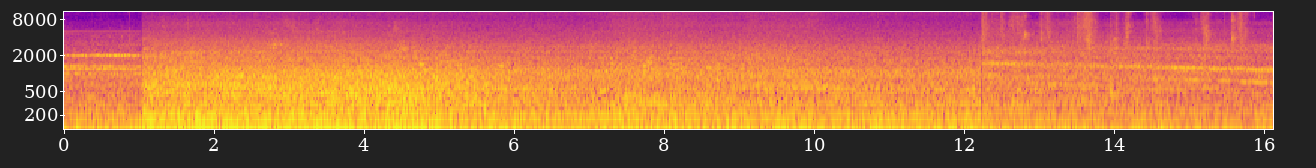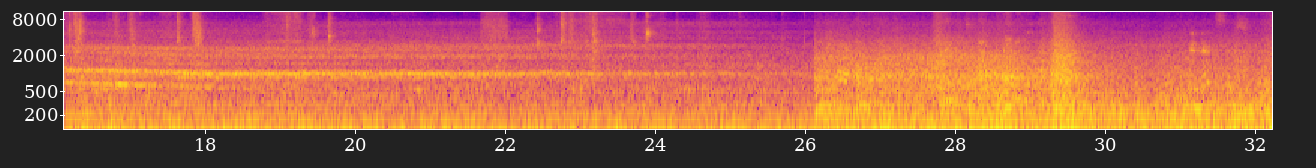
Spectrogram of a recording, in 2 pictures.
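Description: Toei Mita Line 6500-series subway car running, heard from inside: a steady rumble of wheels and running gear. Partway through, an electric motor whine glides down in pitch and then holds steady, as the traction motors' tone does when the train slows.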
